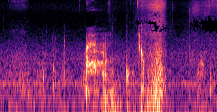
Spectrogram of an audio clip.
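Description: A man sips a drink and swallows.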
